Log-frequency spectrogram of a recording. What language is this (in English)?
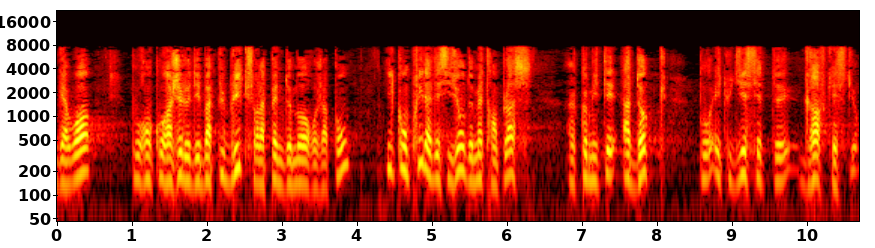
French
